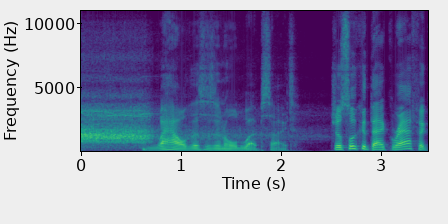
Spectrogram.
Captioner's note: audience cheers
